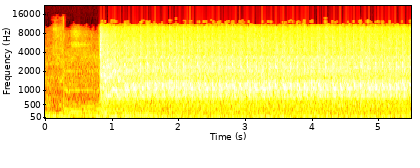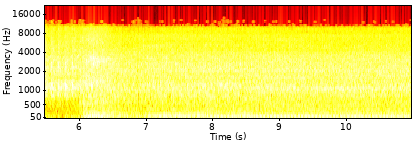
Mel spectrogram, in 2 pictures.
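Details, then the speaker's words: 5.9 Cummins diesel after head gasket replacement (ARP head studs, valve lash set, fuel bled): cranks briefly, catches cleanly, settles into steady even diesel clatter with no misses, no exhaust smoke or leaks; normal start and idle. "She sounds like she's running good. See if there's any smoke coming out of the exhaust."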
